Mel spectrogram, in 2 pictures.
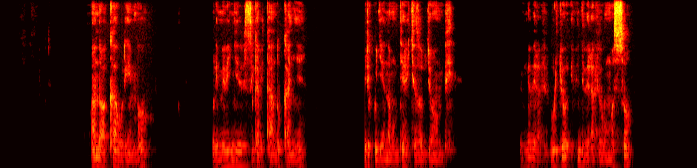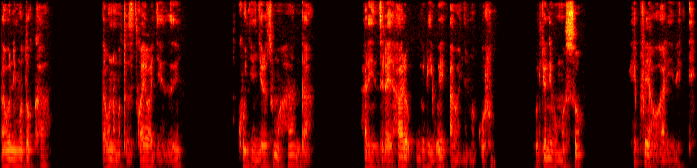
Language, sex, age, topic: Kinyarwanda, male, 36-49, government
